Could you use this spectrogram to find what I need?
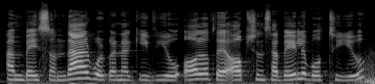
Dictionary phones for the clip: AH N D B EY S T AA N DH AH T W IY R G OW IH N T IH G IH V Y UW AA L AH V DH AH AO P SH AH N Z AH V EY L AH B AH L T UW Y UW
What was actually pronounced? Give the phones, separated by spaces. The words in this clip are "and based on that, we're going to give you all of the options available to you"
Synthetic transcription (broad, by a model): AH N B EY S T AA N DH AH T W IY R G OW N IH G IH V Y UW AA L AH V DH AH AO P SH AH N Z AH V EY L AH B AH L T UW Y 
